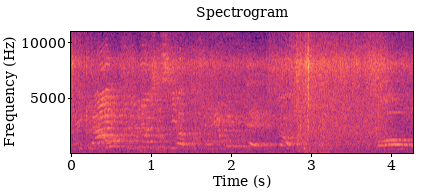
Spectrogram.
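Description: Children's high-pitched shouts and calls while they play at a swimming pool, with a short sharp knock nearly three seconds in.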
